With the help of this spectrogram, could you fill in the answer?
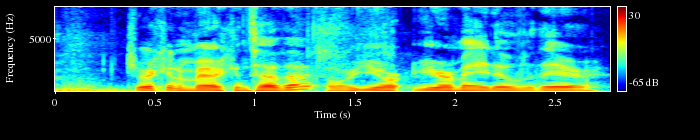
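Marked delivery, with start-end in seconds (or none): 1.5-2.7 "your mate over there" in a mock American accent. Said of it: "not a bad American accent".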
